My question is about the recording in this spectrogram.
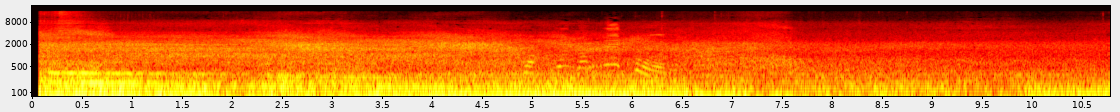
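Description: Highway traffic: a vehicle's engine and tyre noise swells and then fades away over the first seven seconds or so, over a steady low rumble.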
